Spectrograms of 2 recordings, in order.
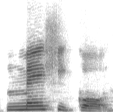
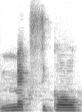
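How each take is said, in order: First: The middle sound is a J-like throat sound. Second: The middle sound is not a J-like sound. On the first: This is how Mexicans say it. "That is the way that Mexicans produce, uh, pronounce Mexico" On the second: This is how it is said in the United States. "You call Mexico when you are in United States"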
